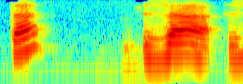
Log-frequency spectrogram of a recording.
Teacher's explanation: هغې د پاسه فتحه ده، نو دا به شي پلعت زا. زا چې ده نو په دې کې به بزینګ آواز راځي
